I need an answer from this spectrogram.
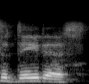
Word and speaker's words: adidas: it do you really say he does it's adidas that's what he's it is adidas you're right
